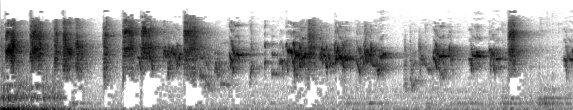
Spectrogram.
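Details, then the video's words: A steady tumble of high, squawky budgie chirps and chatter runs without pause, with a low knock at the start. "BUDGIES CHIRPING SOUND"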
